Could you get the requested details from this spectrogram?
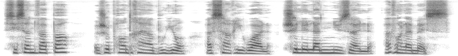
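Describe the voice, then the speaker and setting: A woman's voice: medium pitch, measured pace, mellow, dry recording, clean studio sound, natural voice. A woman reading aloud, voicing an ailing older peasant wife with a plaintive, whiny tone.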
